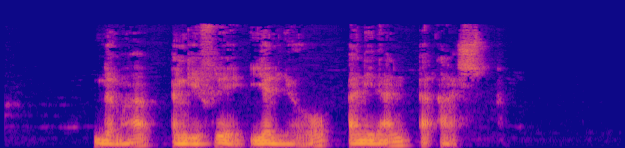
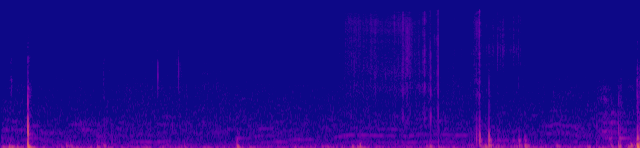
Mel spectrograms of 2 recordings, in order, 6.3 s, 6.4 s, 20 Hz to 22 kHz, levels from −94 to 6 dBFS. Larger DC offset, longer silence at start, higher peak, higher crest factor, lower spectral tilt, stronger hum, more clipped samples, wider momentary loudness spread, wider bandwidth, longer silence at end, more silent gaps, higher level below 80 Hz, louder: neither; first, 0.95 s vs 0 s; first, -8 dBFS vs -24 dBFS; second, 18 dB vs 28 dB; about the same, -5.5 dB/octave vs -6.5 dB/octave; neither; neither; second, 8 LU vs 21 LU; second, 11.5 kHz vs 16 kHz; first, 1.4 s vs 0 s; neither; about the same, -56 dBFS vs -56 dBFS; first, -24 LUFS vs -56 LUFS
